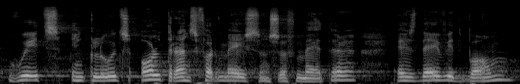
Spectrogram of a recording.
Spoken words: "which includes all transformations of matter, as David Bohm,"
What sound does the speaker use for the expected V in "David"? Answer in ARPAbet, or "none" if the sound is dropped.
V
